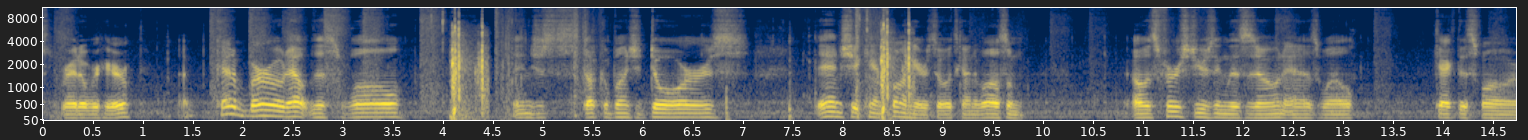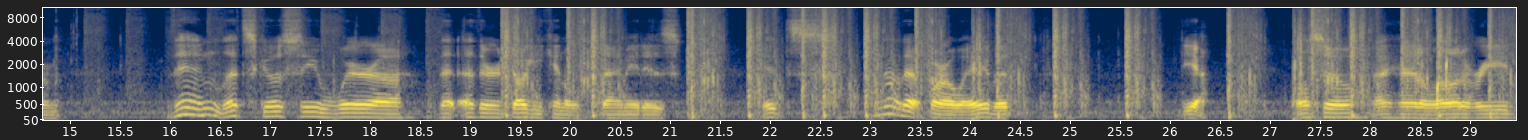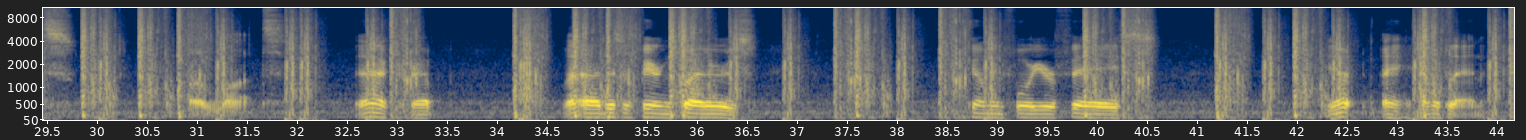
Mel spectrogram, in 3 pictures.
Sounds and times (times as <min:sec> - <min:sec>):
Speech: 0:00.0 - 0:03.6, 0:04.7 - 0:07.1, 0:07.8 - 0:09.8, 0:10.8 - 0:13.2, 0:14.0 - 0:15.0, 0:16.0 - 0:21.2, 0:21.9 - 0:24.5, 0:26.2 - 0:26.4, 0:27.3 - 0:29.8, 0:30.9 - 0:31.9, 0:32.6 - 0:33.4, 0:34.7 - 0:36.6, 0:38.7 - 0:40.6, 0:42.3 - 0:43.9.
